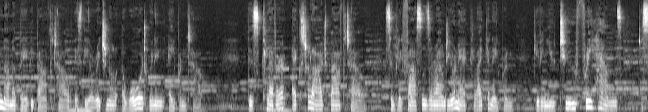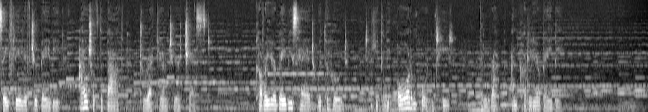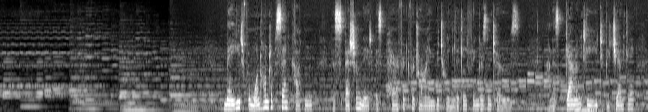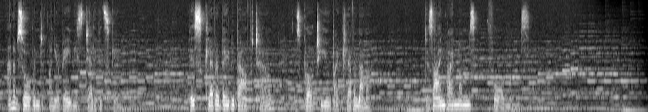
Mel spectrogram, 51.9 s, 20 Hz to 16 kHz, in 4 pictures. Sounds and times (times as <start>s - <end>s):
Speech: 0.0s - 4.1s, 5.0s - 17.2s, 18.1s - 22.0s, 22.6s - 24.2s, 30.4s - 41.4s, 42.7s - 46.3s, 47.4s - 49.5s
Music: 0.0s - 51.8s.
